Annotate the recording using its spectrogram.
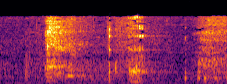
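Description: A man's soft breath and throat noises close to a microphone during a pause in speaking: two brief breathy swells, about half a second and about a second and a quarter in.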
